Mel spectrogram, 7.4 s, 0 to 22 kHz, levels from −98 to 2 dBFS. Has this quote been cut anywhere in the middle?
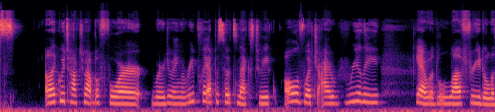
yes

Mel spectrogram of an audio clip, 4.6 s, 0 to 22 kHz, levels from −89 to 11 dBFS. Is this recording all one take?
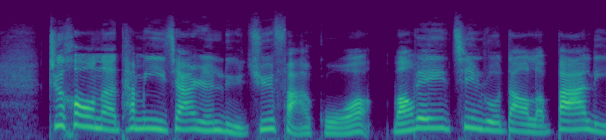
no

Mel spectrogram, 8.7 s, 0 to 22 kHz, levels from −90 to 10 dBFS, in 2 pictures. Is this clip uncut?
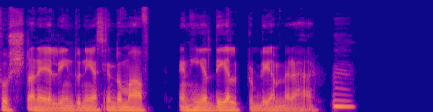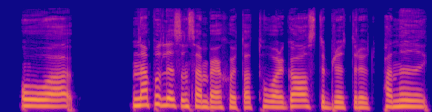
yes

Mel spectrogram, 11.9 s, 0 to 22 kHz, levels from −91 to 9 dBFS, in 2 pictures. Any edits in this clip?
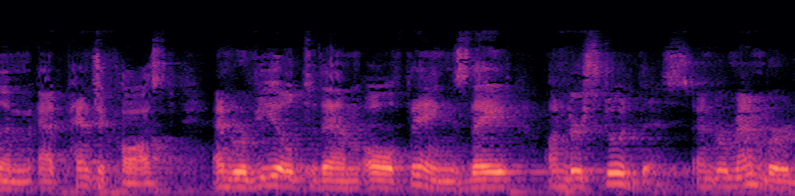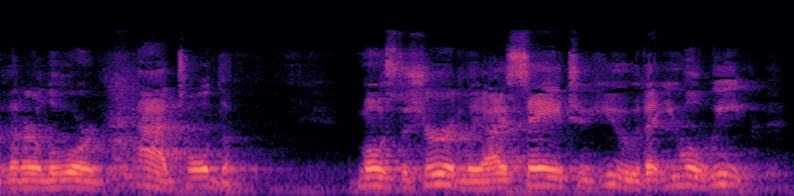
no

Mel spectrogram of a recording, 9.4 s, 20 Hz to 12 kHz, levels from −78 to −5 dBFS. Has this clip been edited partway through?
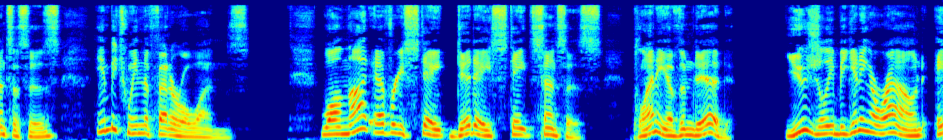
yes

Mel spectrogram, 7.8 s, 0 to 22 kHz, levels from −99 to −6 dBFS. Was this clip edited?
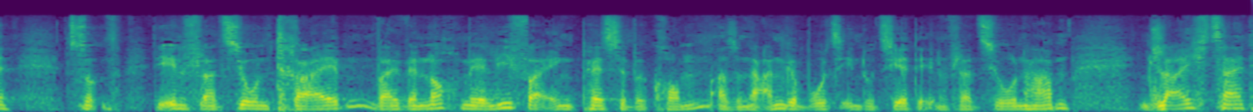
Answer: no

